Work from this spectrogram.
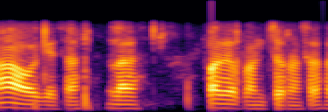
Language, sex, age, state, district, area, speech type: Tamil, male, 18-30, Tamil Nadu, Pudukkottai, rural, conversation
